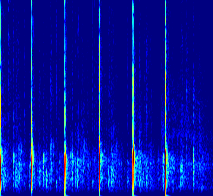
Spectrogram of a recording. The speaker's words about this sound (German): Und wir wollen diese Menschen wie jeden Sonntag mit einem kraftvollen Applaus bitte sehr begrüßen heute Morgen.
